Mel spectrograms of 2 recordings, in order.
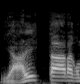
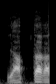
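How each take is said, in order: First: The first syllable ends in an l sound. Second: The first syllable ends in a p sound. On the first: The speaker calls it right. "원칙은 ... 앞쪽으로 갑니다" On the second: The speaker calls it wrong. "얇다가 아니라"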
